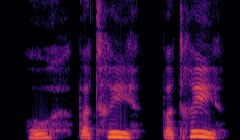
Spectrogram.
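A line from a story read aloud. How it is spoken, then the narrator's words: Sighing. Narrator (French): dit avec un soupir Andouré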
